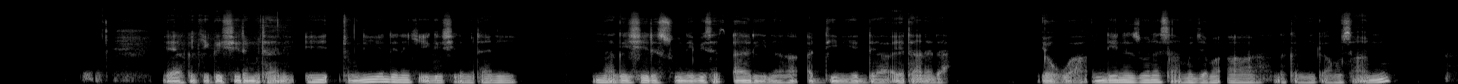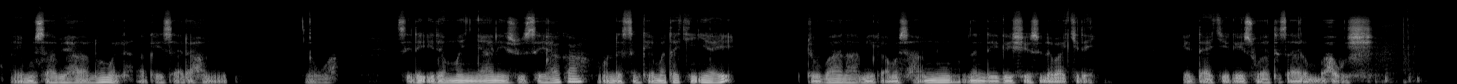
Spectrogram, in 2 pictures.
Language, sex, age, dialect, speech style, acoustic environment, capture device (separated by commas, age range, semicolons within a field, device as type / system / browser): Hausa, male, 35-44, Nigeria - Kano, relaxed, nature, mobile / Linux / Chrome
